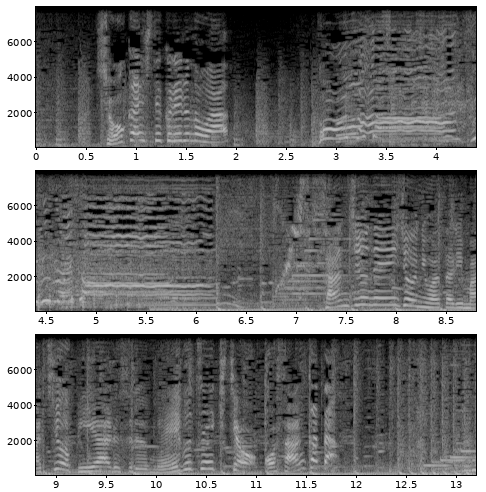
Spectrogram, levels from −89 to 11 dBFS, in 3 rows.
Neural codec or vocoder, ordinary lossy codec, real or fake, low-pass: none; none; real; none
